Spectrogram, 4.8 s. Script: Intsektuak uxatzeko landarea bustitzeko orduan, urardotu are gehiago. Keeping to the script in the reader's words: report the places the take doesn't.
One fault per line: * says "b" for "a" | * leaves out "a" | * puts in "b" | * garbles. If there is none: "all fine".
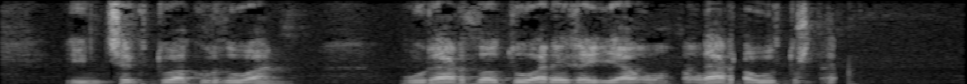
* leaves out "uxatzeko landarea bustitzeko"
* garbles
